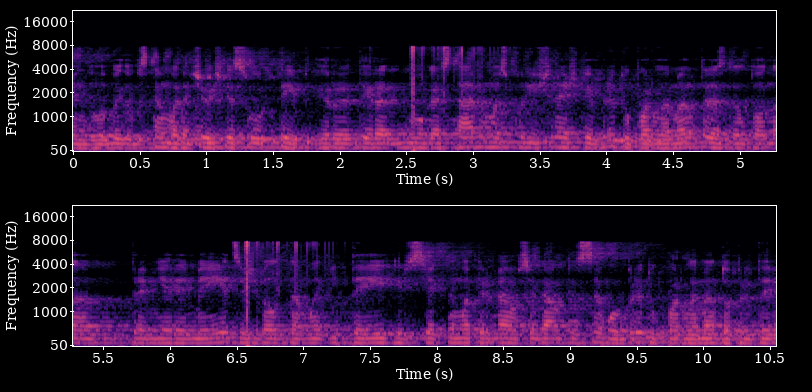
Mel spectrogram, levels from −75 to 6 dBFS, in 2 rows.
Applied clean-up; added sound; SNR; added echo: none; Coin (dropping); 10 dB; reverberation time 1.7 s.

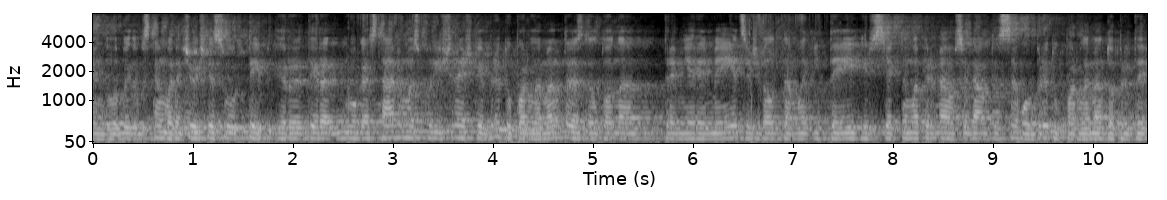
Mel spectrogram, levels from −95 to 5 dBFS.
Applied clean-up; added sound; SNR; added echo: neural separator model SepFormer DNS4.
